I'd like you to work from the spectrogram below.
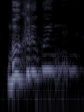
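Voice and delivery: loud, exasperated jeering; mock scolding. Preacher imagining how he'd scold Gideon, mock exasperated. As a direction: tut and scoff at a useless man. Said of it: "저 같으면 그렇게 불렀을 것 같아요".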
